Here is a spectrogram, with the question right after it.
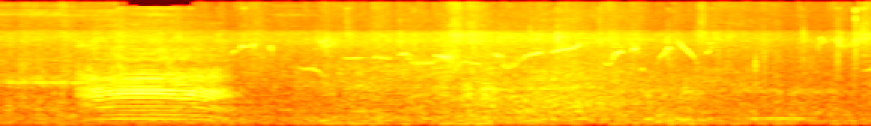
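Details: Cows herded to green pasture in the morning; one strong, steady moo of about a second, followed by rustling noise and twittering birds.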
